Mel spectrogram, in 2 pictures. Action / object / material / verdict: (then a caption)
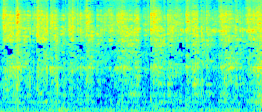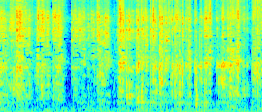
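scrape / metal mesh microphone grille / metal / none. Long nails scratch and rub across the hollow metal mesh grille of a silver condenser microphone, held close. The result is a dense, continuous, bright rasping hiss with almost no low end, swelling into sharper scraping bursts as the nails drag over the mesh.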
